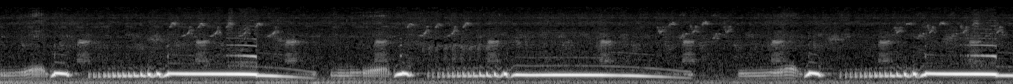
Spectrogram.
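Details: At night a puter pelung dove keeps up its cooing. Several low cycles follow one another, each a brief upward note, a throbbing roll and a drawn-out even tone that sags downward, over faint high chirping.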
